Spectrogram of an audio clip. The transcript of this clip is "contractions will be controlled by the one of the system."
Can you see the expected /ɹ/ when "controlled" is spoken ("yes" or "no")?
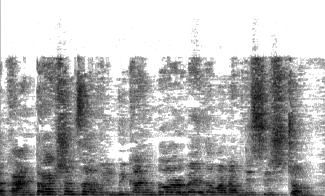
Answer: yes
